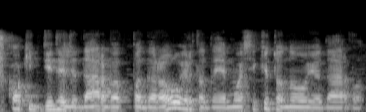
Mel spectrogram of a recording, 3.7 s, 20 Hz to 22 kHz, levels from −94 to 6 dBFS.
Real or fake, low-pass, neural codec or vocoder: real; 7.2 kHz; none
